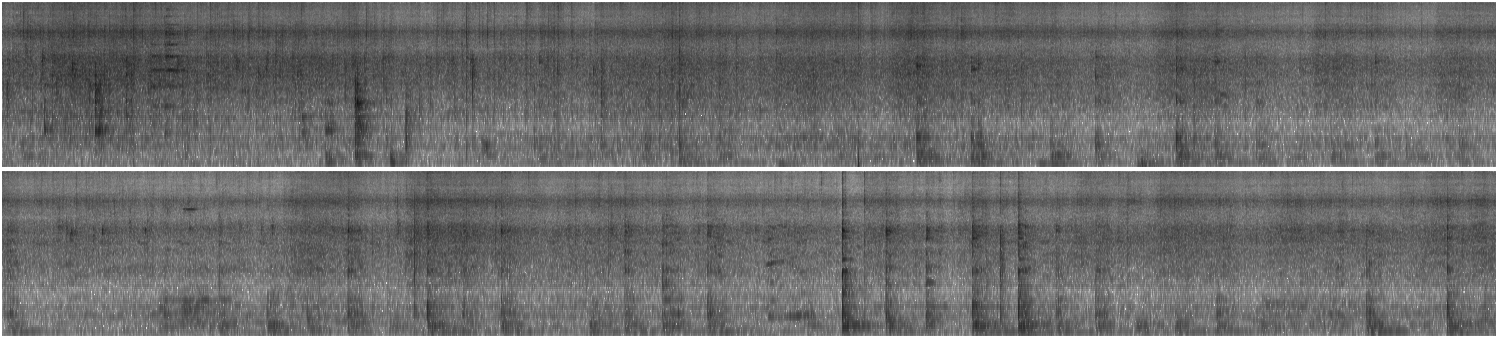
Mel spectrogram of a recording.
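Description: Chopped chillies, shallots, garlic, galangal and tomato sizzling in hot oil in a wok, with a metal spatula scraping and knocking against the pan as they are stirred. The sizzle is loudest just as the ingredients go in, then settles to a steady frying hiss as the spice base cooks.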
